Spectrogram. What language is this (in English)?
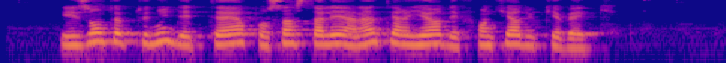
French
